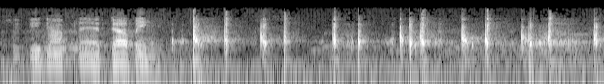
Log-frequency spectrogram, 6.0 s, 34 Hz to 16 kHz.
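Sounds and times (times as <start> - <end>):
faint low hum: 0.0 - 6.0
speech: 0.1 - 1.8
horse hooves clip-clopping in a brisk trot: 1.6 - 6.0.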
